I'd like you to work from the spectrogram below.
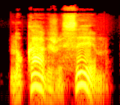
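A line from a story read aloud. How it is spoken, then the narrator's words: Furious exclamation. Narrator (Russian): яростно воскликнул Рой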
